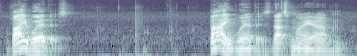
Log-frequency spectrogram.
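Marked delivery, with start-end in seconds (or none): 0.1-3.4 commercial advert announcer voiceover read. The speaker demonstrates the voiceover they use for their job: advert voiceover voice. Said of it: "the voiceover I use for my job".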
